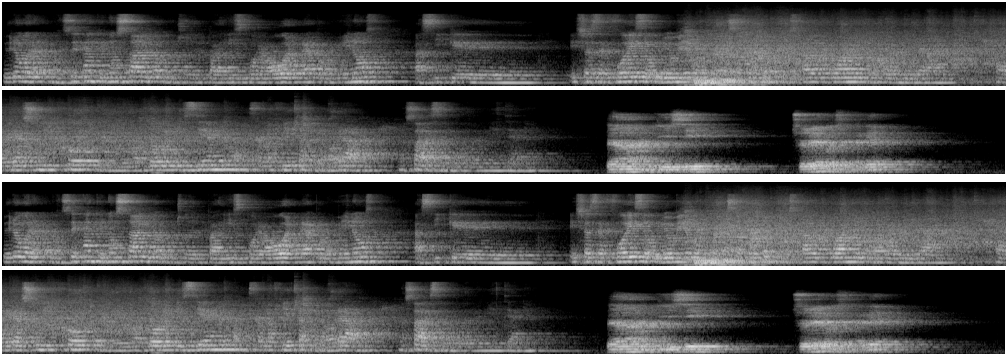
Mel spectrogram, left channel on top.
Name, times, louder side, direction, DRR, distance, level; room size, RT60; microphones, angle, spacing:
voice 1, 0.0-5.2 5.6-9.4 9.9-13.6 14.0-15.3, right 1 dB, 40° right, -6 dB, 0.7 m, -21 dB
Water / Toilet flush, 6.7-14.4, right 1 dB, 5° right, 0.3 m, -25 dB
voice 2, 16.1-17.1 17.9-18.8, equal, 55° left, -5 dB, 0.8 m, -16 dB
3.9 x 2.7 x 2.6 m, 1.4 s
head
